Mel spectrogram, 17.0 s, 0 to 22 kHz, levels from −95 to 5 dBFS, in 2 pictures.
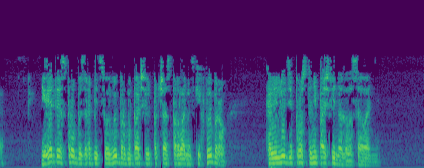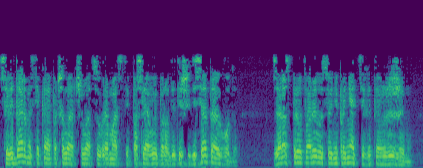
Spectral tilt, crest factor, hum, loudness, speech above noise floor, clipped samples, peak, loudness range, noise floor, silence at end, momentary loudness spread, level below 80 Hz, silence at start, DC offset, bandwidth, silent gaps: -4.5 dB/octave; 14 dB; none; -18 LUFS; 43 dB; under 0.1%; -4 dBFS; 2 LU; -61 dBFS; 0.25 s; 7 LU; -48 dBFS; 0 s; under 0.1%; 6 kHz; none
